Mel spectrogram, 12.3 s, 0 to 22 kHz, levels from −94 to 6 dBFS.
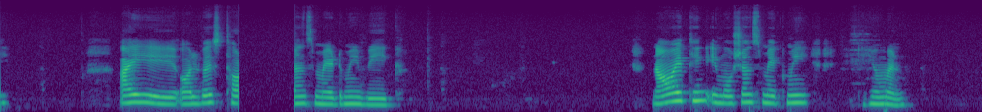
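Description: The signal path likely lost its source for about 0.7 s while the downstream chain stayed live, causing an audio dropout to a faint residue in this speech clip. From 2.98 s to 3.67 s, between "I always" and "made me weak", the speech cuts out abruptly, leaving only hiss roughly 45 dB below the speech level.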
